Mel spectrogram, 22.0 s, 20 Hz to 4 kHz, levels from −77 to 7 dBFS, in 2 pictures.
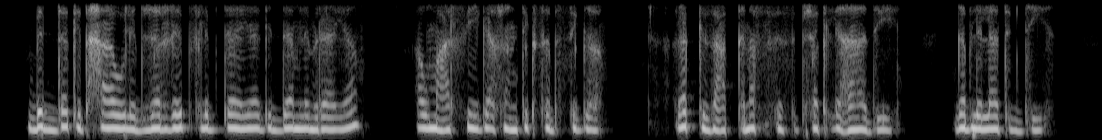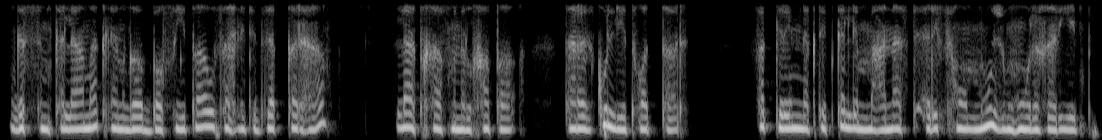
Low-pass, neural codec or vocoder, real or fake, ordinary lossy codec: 3.6 kHz; none; real; none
